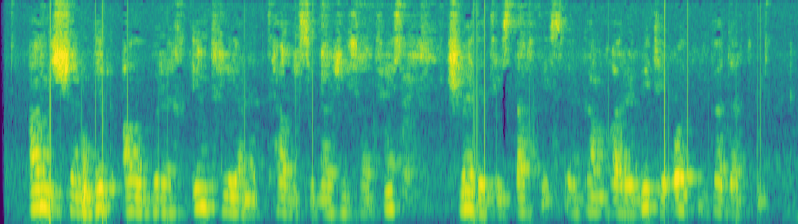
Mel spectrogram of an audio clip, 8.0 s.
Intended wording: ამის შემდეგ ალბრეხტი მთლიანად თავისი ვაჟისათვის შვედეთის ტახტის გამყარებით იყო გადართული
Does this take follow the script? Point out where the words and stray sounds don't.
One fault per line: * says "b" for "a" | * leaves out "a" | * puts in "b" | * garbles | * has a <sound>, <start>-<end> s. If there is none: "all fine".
all fine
